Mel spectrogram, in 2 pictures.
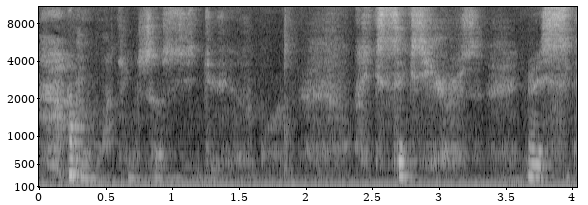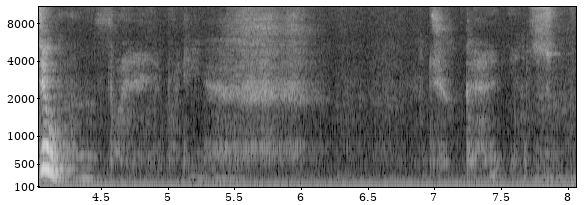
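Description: A child whispering and making short breathy vocal noises, including a falling voiced sound about four seconds in, over a steady low hum.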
